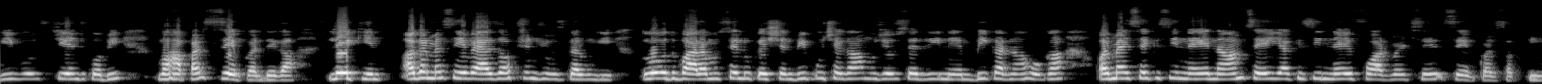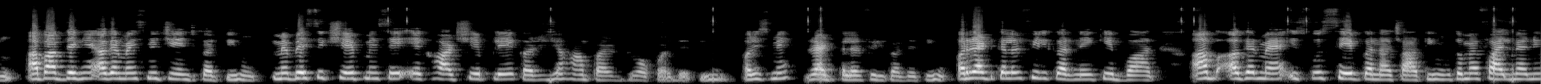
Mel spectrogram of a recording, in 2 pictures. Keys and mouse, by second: 18.1 click, 27.3 click.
